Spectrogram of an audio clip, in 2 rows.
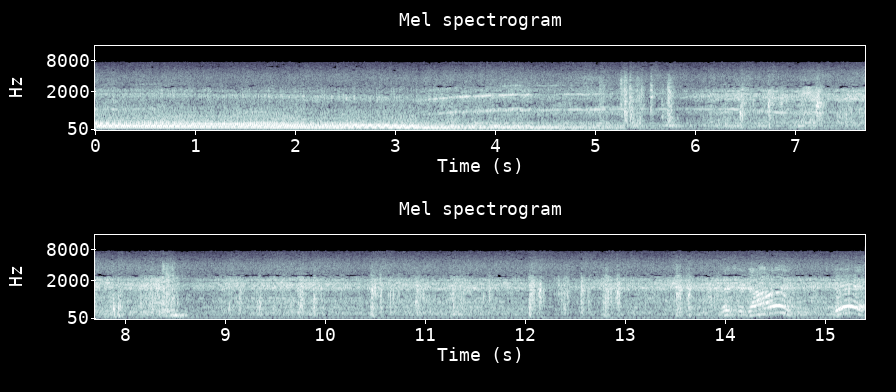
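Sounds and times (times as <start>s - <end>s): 
ambulance engine rumbling as it pulls away from the curb: 0.0s - 15.3s
wailing ambulance siren: 1.5s - 8.8s
clattering knocks: 5.0s - 13.8s.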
